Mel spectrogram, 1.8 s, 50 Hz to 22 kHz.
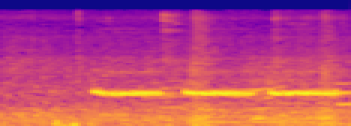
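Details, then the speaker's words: Yamaha Fazzio scooter, remote connects but pressing the starter gives no crank, only a thin high-pitched tone chirping about four times; owner suspected the battery, and it measured only 10.85 V, a weak battery causing the no-start. "suarane kayak gitu saya curiga di akinya koyok isi akinya nanti kita periksa ya"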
